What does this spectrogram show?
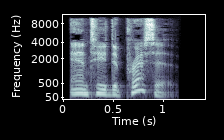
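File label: "antidepressive", British English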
